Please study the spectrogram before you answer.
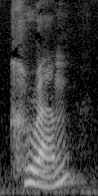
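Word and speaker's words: crumb: of these words climb we don't pronounce the b at the end crum lam and num okay so no b at the end we don't sound it at all okay now tricky consonants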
